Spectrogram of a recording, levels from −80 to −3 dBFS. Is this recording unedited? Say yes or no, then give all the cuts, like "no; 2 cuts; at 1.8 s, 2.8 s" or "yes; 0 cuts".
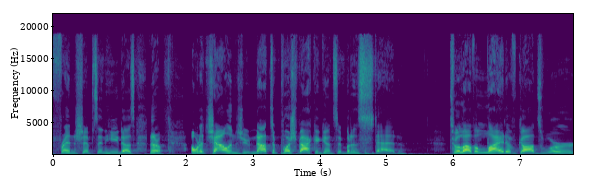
yes; 0 cuts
